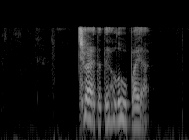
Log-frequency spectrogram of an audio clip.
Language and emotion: Russian, angry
